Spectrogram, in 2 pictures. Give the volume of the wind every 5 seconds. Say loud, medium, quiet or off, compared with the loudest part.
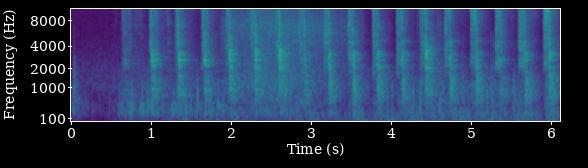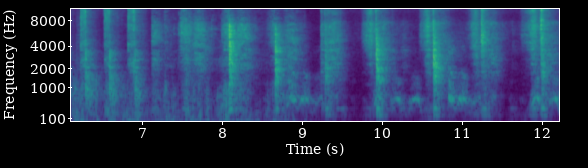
loud, loud, off.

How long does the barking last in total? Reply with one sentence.
The barking can be heard for 4 seconds in total.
